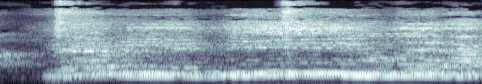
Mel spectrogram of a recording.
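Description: A group of voices singing a gospel worship song in long held notes, with little instrumental backing, coming in about a quarter second in after a brief pause.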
